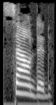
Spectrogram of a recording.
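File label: "sounded", American English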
